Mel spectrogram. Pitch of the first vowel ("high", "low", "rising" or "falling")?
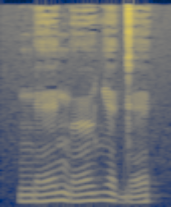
rising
